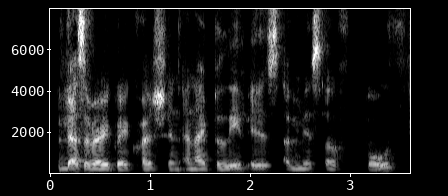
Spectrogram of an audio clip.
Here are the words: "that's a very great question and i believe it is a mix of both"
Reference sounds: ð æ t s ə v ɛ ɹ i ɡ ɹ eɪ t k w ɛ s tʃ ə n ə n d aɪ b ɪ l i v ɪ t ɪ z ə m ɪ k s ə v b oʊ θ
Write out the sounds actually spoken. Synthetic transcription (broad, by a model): ð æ t s ə v ɛ ɹ i ɡ ɹ eɪ t k w ɛ s tʃ ə n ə n aɪ b ɪ l i v ɪ t ɪ z ə m ɪ s ə v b oʊ θ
